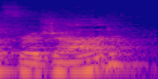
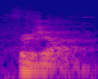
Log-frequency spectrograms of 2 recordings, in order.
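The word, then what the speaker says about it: Frejad: They were simply known as the Frajad, which roughly translates into the people of ice. And that's spelled F-R-E-J-A-D, Frajad.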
